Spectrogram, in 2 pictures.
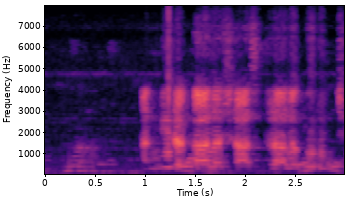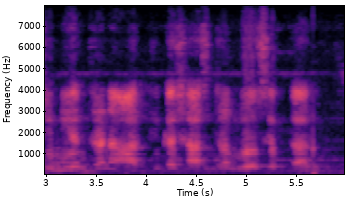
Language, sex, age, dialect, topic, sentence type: Telugu, male, 18-24, Southern, banking, statement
